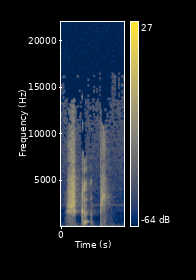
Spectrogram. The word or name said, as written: xkIpy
